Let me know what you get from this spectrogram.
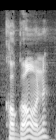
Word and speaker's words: cogon: Um, so this is a it's from a Spanish word, cogon, with an accent on the second O, uh, from Visayan and Tag Tagalog, uh, from their word kugon with a K.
